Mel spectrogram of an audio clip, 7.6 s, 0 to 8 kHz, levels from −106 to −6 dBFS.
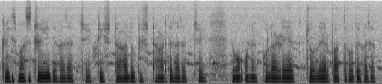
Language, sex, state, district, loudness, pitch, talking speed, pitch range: Bengali, female, Tripura, Unakoti, -19 LUFS, 100 Hz, 135 wpm, 100-105 Hz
